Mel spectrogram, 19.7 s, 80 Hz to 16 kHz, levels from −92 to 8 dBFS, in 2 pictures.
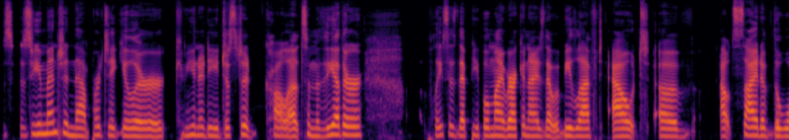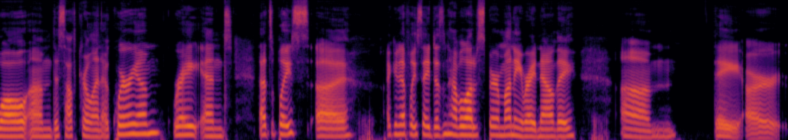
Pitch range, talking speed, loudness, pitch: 190-225 Hz, 175 wpm, -26 LUFS, 205 Hz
